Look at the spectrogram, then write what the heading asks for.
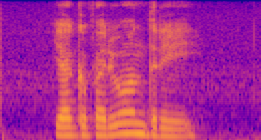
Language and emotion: Russian, neutral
